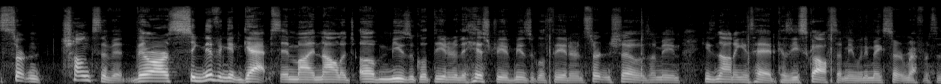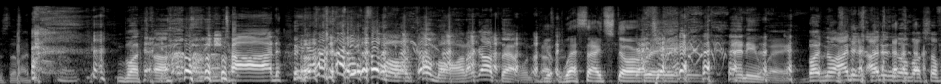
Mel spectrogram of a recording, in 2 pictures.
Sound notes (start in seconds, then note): 9.8 laughs; 12.2 laughter; 15.7 laughs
